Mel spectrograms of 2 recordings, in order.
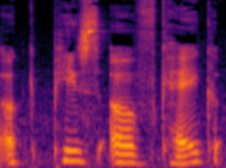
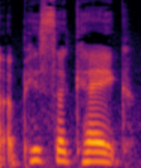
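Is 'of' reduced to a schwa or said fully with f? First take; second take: full; schwa. First: The word 'of' is said fully with f. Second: The word 'of' is reduced to a schwa. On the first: The speaker calls it wrong. "而不是" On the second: The speaker calls it right. "它直接就是把of 整个弱化成schwa"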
